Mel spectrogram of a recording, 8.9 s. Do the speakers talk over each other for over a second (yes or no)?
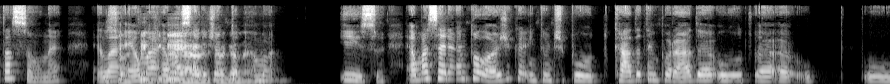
yes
